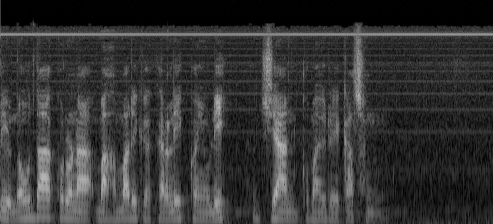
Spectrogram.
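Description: A man speaks loudly and clearly outdoors.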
